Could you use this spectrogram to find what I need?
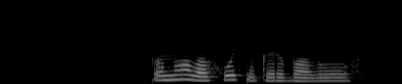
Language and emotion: Russian, sad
